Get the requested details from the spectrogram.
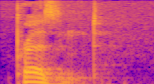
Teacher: The emphasis is on the first syllable.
